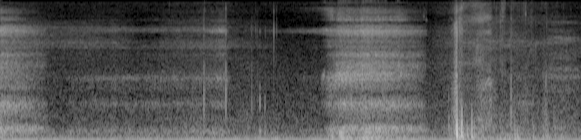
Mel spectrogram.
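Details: Pet pig asleep snoring: soft, noisy snorting breaths, one rough inhalation and short snort, over faint room hum.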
